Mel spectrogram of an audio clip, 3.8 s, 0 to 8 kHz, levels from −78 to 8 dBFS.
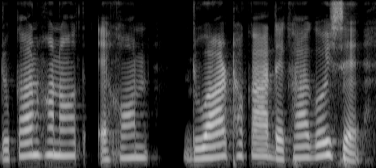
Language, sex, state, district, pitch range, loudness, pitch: Assamese, female, Assam, Kamrup Metropolitan, 170-225 Hz, -19 LUFS, 195 Hz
